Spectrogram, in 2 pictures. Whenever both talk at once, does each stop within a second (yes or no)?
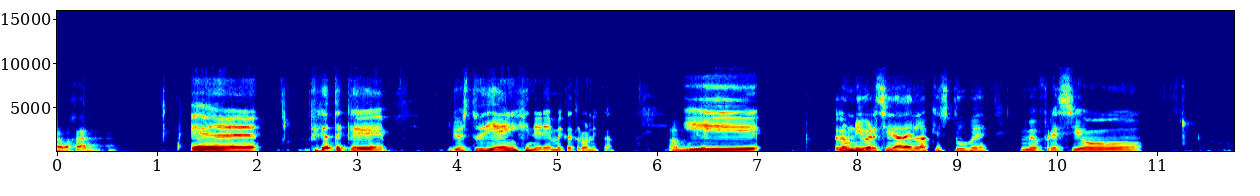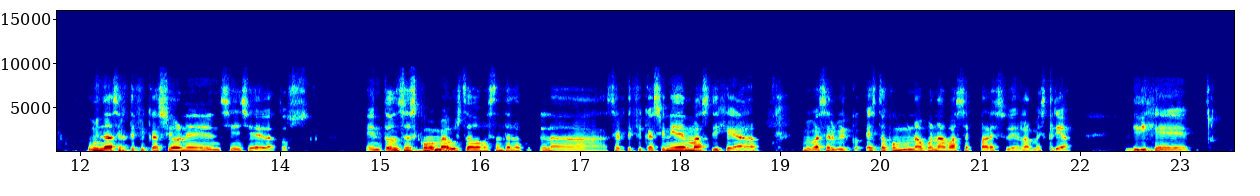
yes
